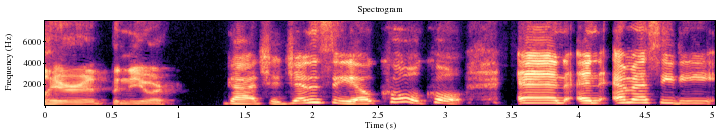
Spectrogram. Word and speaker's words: Geneseo: How do you pronounce it? Yeah, Geneseo. Yeah, it's a state public school here in New York. Gotcha. Geneseo.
